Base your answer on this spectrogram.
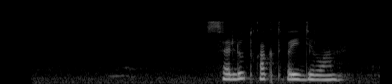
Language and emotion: Russian, neutral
